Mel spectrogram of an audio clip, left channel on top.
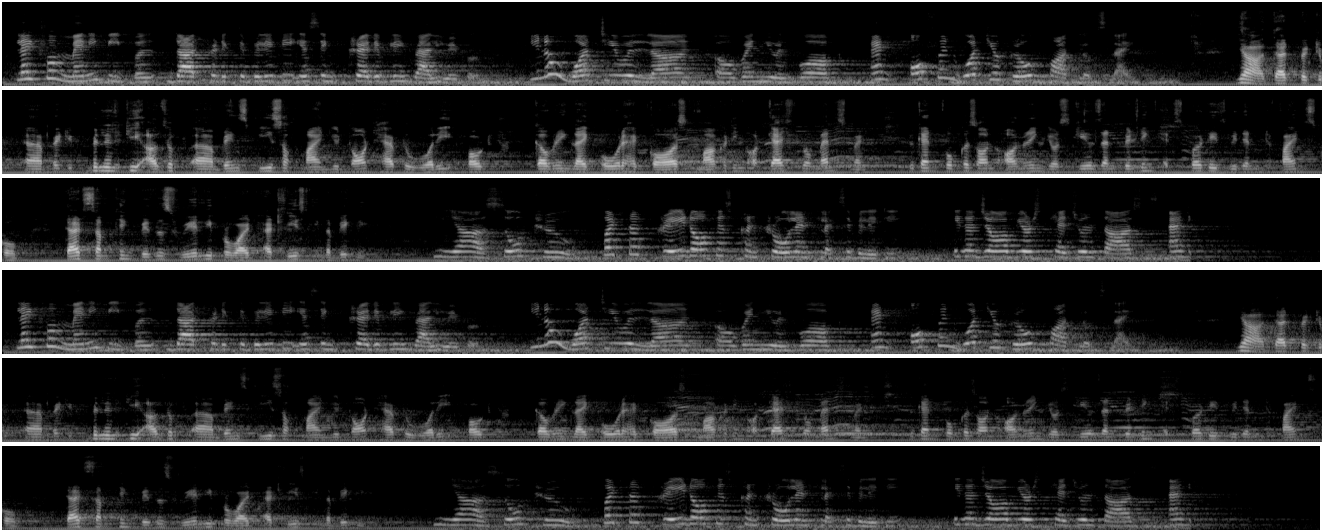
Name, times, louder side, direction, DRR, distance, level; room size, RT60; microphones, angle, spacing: voice 1, 0.1-4.8 5.3-8.4 8.7-11.3 30.7-35.4 35.9-37.8 38.1-38.3, left 3 dB, 25° left, 16 dB, 0.5 m, -30 dB
voice 2, 12.4-12.8 13.4-13.6 14.1-14.8 15.1-15.9 16.2-16.4 16.7-18.0 18.6-20.0 20.2-20.3 20.9-21.0 21.4-21.5 22.4-22.5 23.0-24.1 24.4-24.5 25.1-25.4 26.0-26.1 26.4-26.5 27.1-27.2 27.8-27.9 28.2-28.9 29.3-29.4, left 5 dB, 80° left, 19 dB, 0.5 m, -26 dB
Female singing, 19.8-26.1 26.8-26.9, right 1 dB, 90° right, 3.6 m, -44 dB
28.0 x 18.5 x 9.7 m, 2.8 s
head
